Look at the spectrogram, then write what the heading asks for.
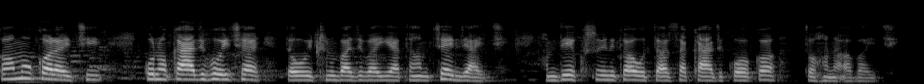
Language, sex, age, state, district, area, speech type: Maithili, female, 60+, Bihar, Muzaffarpur, urban, spontaneous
